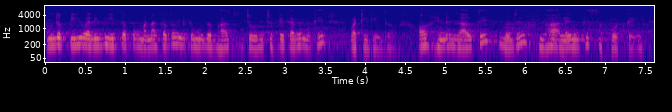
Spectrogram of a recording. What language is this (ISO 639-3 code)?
snd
